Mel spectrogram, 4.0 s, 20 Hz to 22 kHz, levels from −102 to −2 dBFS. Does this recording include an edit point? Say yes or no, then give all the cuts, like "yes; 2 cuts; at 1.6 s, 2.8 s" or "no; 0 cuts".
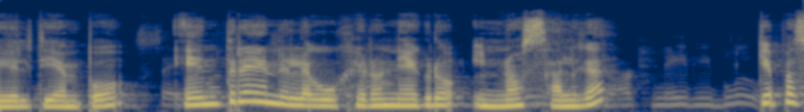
no; 0 cuts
